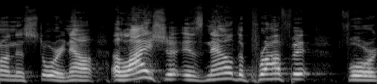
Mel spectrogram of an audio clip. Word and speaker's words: Elisha: Eli- Elisha, Elisha, like Eli.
